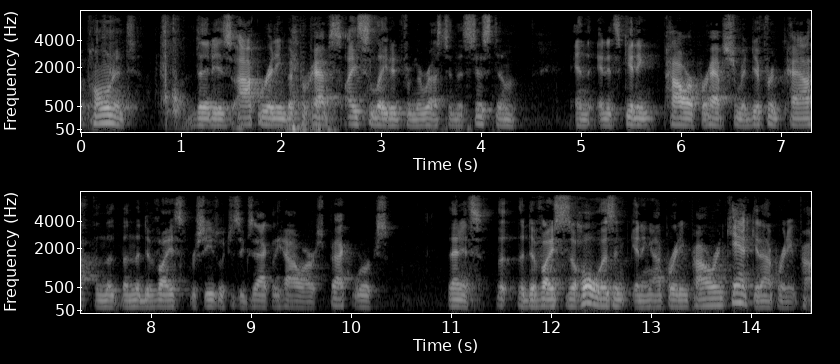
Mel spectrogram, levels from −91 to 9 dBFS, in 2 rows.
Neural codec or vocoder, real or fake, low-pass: none; real; 7.2 kHz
